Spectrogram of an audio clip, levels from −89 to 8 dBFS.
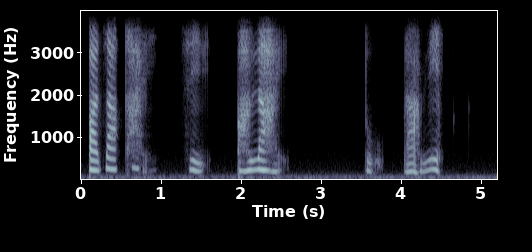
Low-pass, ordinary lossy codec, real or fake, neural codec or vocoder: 3.6 kHz; Opus, 24 kbps; fake; autoencoder, 22.05 kHz, a latent of 192 numbers a frame, VITS, trained on many speakers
